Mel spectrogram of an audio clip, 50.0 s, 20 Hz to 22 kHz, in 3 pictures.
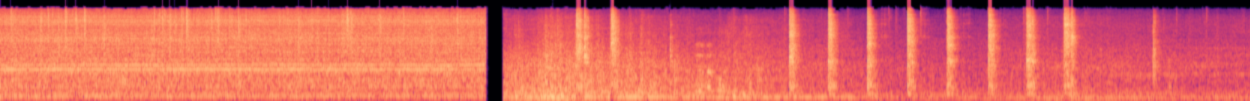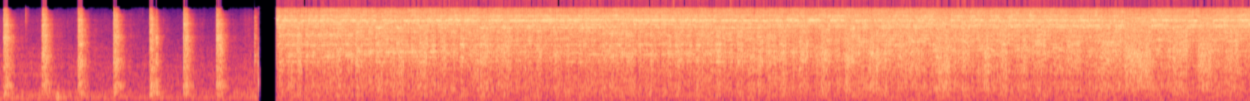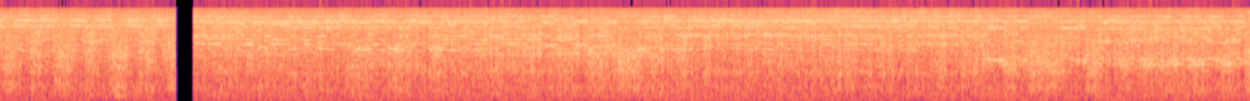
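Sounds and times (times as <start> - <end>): hammer striking steel: 7.7 - 9.0, 10.5 - 14.5, 16.7 - 50.0
loud grinding on steel: 20.4 - 50.0.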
